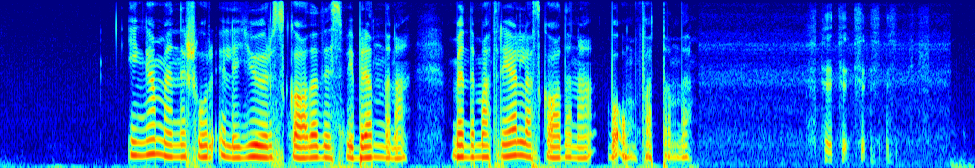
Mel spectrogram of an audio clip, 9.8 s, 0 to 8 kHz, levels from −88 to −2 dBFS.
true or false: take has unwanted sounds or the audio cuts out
true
